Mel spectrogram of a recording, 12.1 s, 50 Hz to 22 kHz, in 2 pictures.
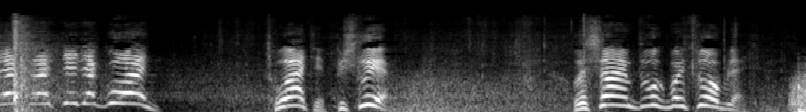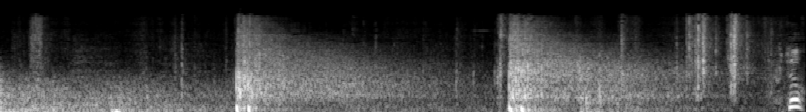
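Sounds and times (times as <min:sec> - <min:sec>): gunshots echoing: 0:00.0 - 0:00.8, 0:05.9 - 0:11.8.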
